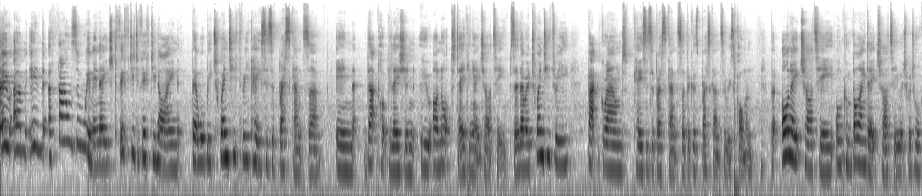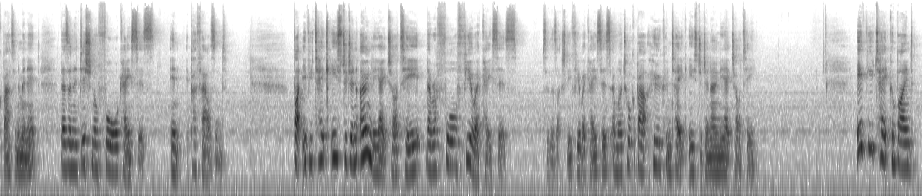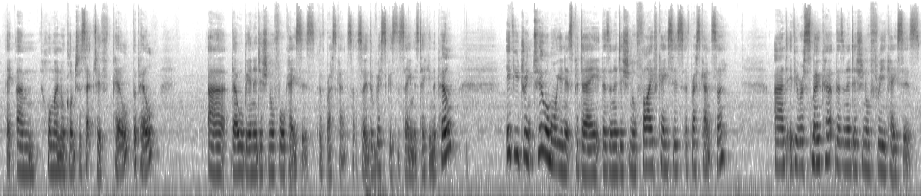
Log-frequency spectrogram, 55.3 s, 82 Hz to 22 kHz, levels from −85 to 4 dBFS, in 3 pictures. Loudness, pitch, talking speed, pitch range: -21 LUFS, 185 Hz, 155 wpm, 165-215 Hz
